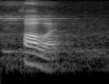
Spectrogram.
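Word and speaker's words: hour: Apple, aux, ostrich, आवर। आवर को समझने, आवर में एच हमारा साइलेंट होता है और इसके साथ भी एन आता है।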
